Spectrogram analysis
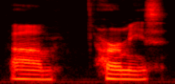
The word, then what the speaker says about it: Hermes: And I do have like RoboFont by Hermes, Hermes, I believe it's pronounced in the typewriter world.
